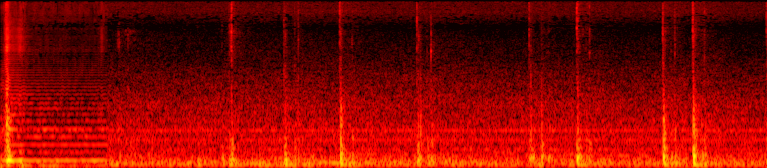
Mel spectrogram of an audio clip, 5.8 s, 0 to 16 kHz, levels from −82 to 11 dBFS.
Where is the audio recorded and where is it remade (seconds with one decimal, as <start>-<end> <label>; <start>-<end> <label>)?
0.0-0.8 remade; 0.8-5.8 recorded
